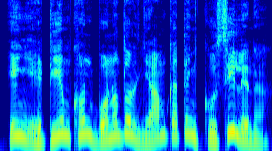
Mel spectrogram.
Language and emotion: Santali, happy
